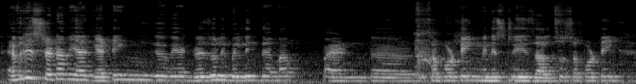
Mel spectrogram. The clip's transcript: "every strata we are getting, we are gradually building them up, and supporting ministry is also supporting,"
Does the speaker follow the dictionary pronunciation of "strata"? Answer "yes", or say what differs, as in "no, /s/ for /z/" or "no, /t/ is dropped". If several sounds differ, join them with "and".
no, /ɹ/ is dropped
